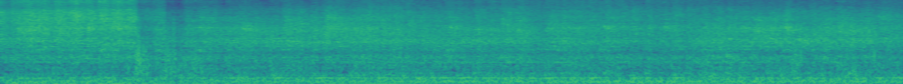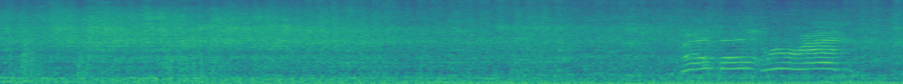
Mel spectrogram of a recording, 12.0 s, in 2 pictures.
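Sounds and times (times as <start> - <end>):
vee eight engine idling: 0.0 - 12.0.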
